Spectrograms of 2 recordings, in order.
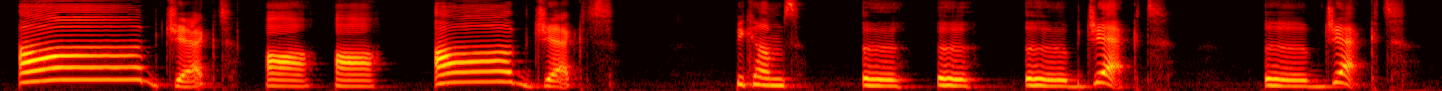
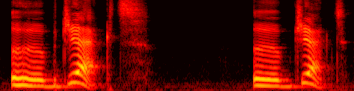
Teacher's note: When I change the stress to that second syllable, I'm going to reduce the vowel to object, object. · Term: schwa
